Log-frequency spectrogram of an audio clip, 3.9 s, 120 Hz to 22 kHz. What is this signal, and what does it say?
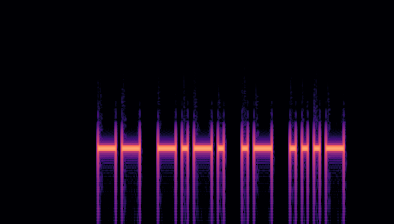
Morse code, heard as a keyed tone, about 21 wpm, 700 Hz. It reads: MCAV
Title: Four Letter-Number Combinations - 20wpm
